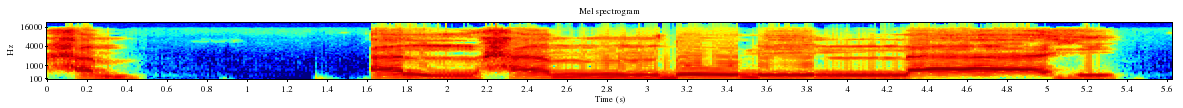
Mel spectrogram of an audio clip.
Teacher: এখানে হাফ এর উচ্চারণ হলকের মধ্যখান থেকে হবে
